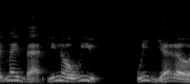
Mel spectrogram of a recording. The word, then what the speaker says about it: Maybach: No, that's how you really say Mayback. You know, we we ghetto and So, we like Maybback. It ain't it ain't Mayback.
